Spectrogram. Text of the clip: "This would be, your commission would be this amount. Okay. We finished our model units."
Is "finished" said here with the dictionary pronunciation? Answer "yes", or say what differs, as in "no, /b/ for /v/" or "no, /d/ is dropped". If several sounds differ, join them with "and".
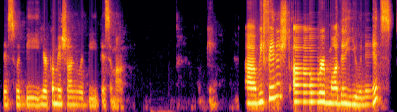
yes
